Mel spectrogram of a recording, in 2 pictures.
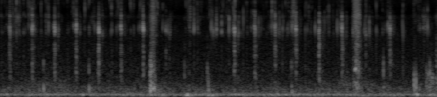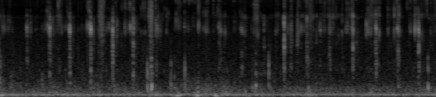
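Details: Pet hedgehog named Pirozhok eating minced meat: dense, irregular wet clicks and crisp smacks of chewing, several per second, with a few louder crunchy bites, over a steady low hum.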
